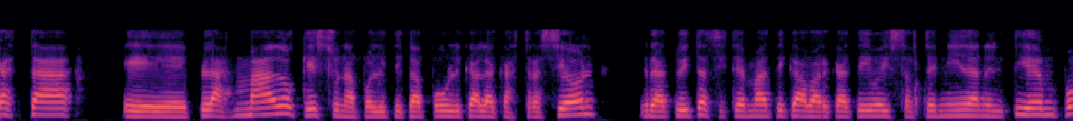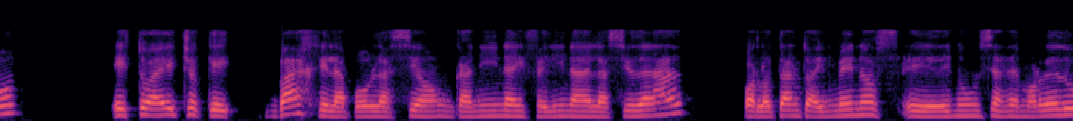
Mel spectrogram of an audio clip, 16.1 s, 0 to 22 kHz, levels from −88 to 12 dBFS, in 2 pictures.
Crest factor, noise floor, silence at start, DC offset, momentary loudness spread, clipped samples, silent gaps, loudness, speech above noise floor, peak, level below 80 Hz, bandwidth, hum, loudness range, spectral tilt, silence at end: 14 dB; -80 dBFS; 0 s; under 0.1%; 5 LU; under 0.1%; none; -27 LUFS; 54 dB; -12 dBFS; -78 dBFS; 8.2 kHz; none; 1 LU; -6 dB/octave; 0 s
